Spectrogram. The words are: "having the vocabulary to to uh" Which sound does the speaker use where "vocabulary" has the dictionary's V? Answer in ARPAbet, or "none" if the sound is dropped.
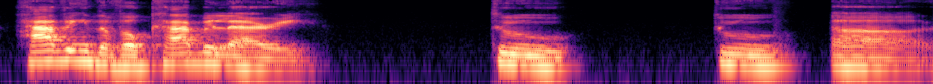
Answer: V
